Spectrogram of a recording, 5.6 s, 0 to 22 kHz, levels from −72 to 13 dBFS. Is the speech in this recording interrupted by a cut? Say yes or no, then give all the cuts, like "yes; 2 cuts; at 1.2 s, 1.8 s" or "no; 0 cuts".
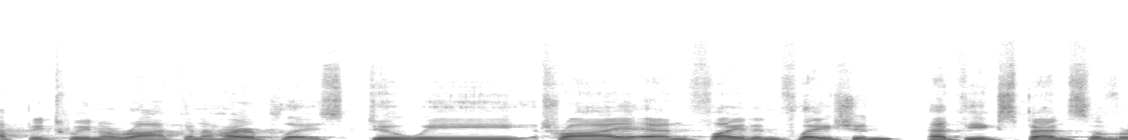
yes; 1 cut; at 4.5 s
